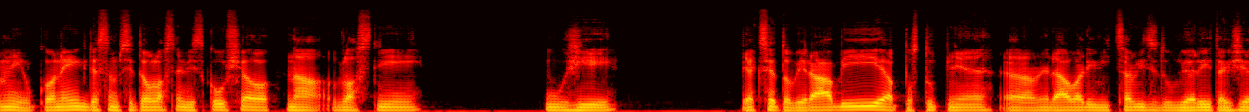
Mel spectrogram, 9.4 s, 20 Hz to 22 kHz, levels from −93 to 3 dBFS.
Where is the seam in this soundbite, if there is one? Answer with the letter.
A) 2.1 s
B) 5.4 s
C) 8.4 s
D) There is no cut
A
